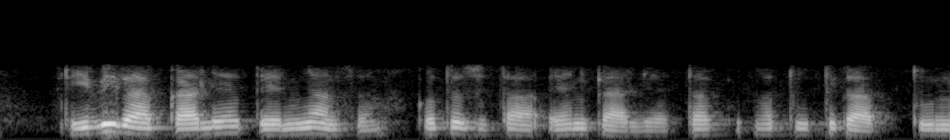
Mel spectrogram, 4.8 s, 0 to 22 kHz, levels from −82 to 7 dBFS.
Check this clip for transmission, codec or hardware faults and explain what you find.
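Nothing here points to any fault.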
